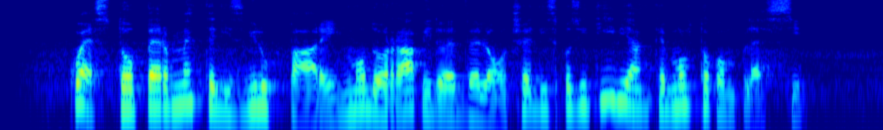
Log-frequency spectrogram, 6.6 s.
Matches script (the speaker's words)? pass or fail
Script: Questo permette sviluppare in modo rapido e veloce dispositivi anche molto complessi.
fail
